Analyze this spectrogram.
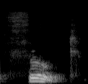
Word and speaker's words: fruit: Também, no mesmo atuado, vem fruit. fruit. Aqui, lembrando a letra U um pouco mais longa.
